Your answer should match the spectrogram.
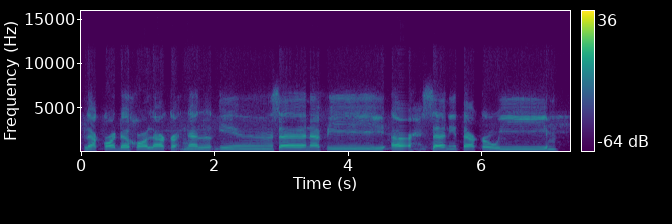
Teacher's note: Ingat itu huruf qaf ya, karena dia huruf tebal. Dia lebih ngarah ke o ya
